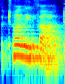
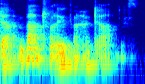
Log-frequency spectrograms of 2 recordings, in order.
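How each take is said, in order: First: Said in the usual way. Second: Breathy whisper of the price; whispered aside. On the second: Real, not acted. Repeating the bill to a friend, whispered. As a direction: drop to a whisper for the total.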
